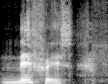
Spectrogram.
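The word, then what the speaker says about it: נפש: Esta importante palabra hebrea, que es una palabra que se pronuncia en hebreo como nefes, se ha traducido como alma y aparece más de 700 veces, más de 750 veces en el Antiguo Testamento.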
